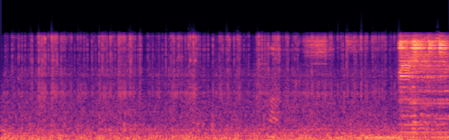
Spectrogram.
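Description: Car engine running, a steady low hum with rumble heard inside the car's cabin.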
